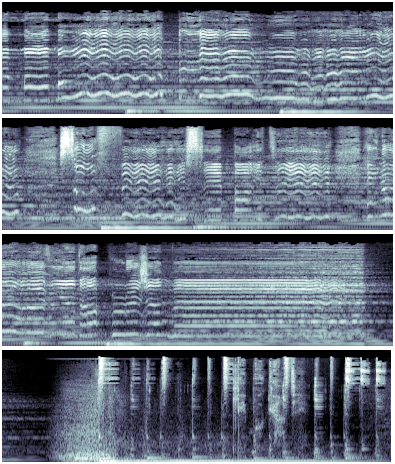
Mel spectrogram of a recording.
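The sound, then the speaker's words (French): An operatic voice with wide vibrato, sampled from a Russian opera, sings sustained notes over a deep, steady bass line, loud and upfront; near the end the music cuts out briefly and a heavier beat kicks in. “entendu le, son d'opéra là dans le fond, c'est une reprise du Prince Igor, un opéra du russe”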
